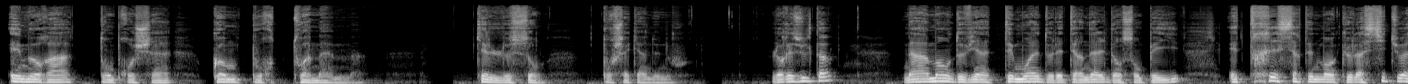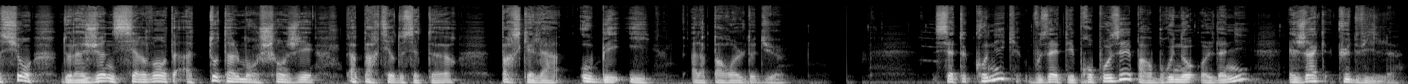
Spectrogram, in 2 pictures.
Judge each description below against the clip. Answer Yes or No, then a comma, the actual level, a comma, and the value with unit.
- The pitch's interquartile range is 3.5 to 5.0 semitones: Yes, average, 4.7 semitones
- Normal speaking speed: No, slow, 130 wpm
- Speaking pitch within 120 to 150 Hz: No, low, 105 Hz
